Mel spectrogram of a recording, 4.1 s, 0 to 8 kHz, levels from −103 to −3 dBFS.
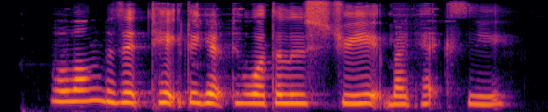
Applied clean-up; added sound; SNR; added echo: neural mask model DeepFilterNet 3.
